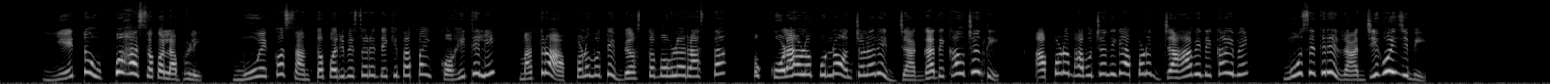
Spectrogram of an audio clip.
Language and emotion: Odia, angry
